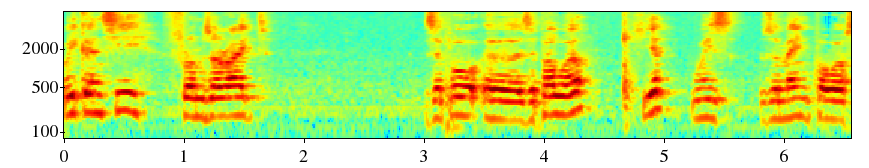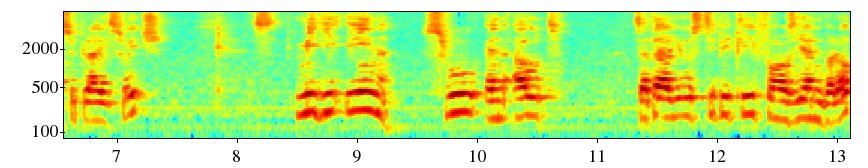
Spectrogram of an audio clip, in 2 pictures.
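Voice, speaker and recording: Over noticeable background noise, the speaker talks at a fairly slow pace with a strong non-native accent, fairly even intonation and long, frequent pauses. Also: man, high pitch for a man. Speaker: electronics hobbyist. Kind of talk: technical explanation to camera. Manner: casual, hesitant with fillers.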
